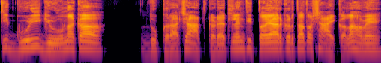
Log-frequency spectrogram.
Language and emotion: Goan Konkani, disgusted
